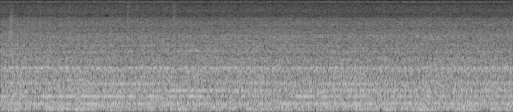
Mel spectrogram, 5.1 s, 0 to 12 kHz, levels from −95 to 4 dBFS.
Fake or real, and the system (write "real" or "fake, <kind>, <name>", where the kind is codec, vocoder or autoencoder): real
